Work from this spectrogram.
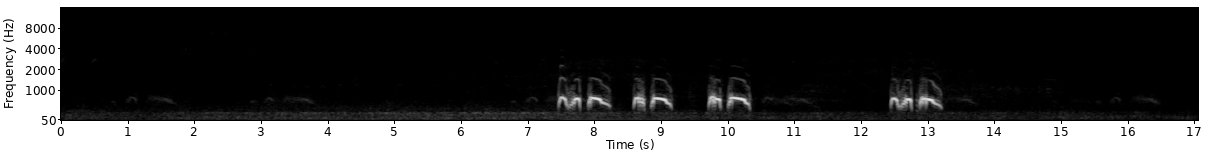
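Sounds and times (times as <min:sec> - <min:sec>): dove cooing: 0:01.0 - 0:01.7, 0:03.0 - 0:03.9, 0:07.0 - 0:11.3, 0:12.4 - 0:13.7, 0:15.7 - 0:16.6.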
